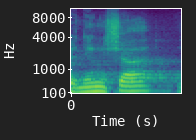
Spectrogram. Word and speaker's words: Ningxia: I really want to go to Ningxia.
